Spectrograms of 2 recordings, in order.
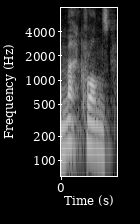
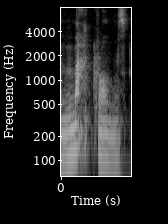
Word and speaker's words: Macron: on consonants and the Macrons on vowels. See, I'm not stupid. So please give a warm welcome to Macron. Excusez-moi. No, still not you. Although don't some Americans call you Macron?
